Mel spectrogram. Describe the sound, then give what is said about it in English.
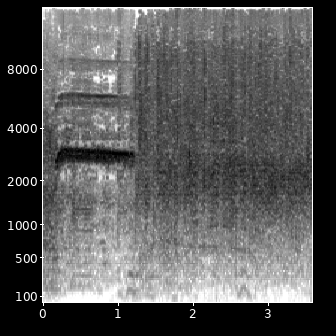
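Loud, sustained applause from a large audience, a dense wash of clapping, with a shrill whistle piercing through during the first second; the whistle goes as the speaker is speaking, gaining him an extra point, and the audience gives him a huge applause. “So, … speaking as a whistle went, gained that extra point, and he got the emotion of the audience with him of a huge applause.”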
